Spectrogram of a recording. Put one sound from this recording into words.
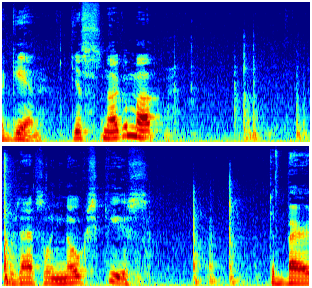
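A hand tool clicks as a bolt is turned.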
